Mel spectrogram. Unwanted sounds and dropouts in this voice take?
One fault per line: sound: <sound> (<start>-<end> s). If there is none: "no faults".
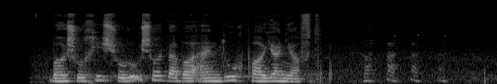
sound: laugh (3.5-4.6 s)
